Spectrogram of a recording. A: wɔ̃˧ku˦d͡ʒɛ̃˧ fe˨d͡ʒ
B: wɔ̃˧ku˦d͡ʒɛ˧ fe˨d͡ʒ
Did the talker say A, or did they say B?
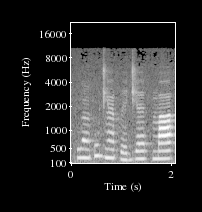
A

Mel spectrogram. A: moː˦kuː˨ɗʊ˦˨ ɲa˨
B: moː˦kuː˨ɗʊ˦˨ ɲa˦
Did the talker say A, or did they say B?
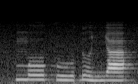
B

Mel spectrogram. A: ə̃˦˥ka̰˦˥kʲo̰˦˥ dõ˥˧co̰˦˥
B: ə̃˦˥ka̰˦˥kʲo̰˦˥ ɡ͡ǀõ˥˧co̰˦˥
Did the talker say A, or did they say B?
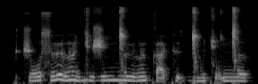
B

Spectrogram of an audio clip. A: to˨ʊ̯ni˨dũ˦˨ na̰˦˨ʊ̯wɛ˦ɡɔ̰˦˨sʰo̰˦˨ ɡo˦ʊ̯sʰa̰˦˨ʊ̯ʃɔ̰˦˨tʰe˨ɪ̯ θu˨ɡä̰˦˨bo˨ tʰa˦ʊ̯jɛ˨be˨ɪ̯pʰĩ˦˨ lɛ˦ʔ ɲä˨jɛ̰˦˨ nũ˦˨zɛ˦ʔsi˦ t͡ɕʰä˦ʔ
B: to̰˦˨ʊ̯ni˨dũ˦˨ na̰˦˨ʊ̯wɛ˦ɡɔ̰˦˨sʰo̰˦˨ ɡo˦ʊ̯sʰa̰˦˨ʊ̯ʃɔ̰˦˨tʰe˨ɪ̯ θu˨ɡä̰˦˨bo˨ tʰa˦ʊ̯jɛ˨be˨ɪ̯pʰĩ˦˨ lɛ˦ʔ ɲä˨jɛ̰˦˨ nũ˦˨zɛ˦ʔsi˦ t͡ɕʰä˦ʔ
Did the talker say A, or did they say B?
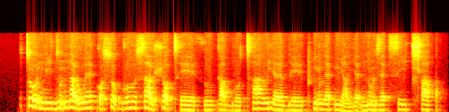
B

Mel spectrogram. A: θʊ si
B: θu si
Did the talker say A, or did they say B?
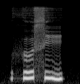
A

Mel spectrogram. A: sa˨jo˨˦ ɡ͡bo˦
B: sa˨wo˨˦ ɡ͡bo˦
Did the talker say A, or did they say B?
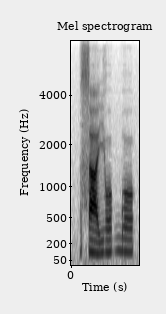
A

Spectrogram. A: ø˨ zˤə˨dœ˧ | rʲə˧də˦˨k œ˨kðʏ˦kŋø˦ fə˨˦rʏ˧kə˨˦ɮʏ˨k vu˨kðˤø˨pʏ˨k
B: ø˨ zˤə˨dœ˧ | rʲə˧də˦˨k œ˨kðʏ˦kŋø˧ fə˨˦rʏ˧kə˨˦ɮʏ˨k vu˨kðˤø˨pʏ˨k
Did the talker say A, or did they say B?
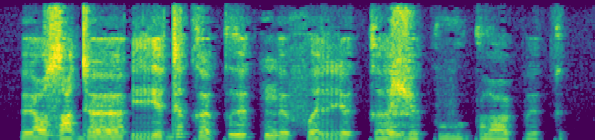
B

